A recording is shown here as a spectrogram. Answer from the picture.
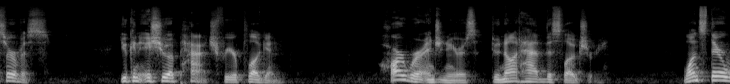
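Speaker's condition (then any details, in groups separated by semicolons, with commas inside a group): No condition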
